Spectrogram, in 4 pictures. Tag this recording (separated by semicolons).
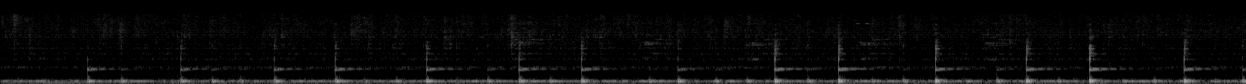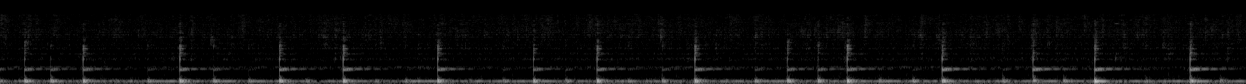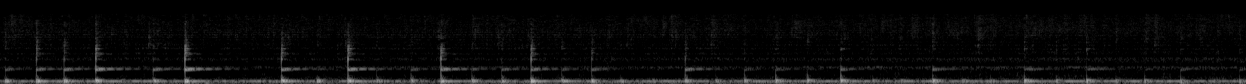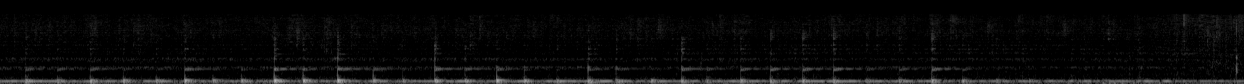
jug; rain; rhythm; hit; object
